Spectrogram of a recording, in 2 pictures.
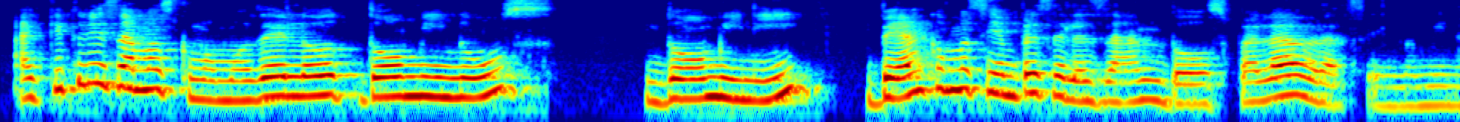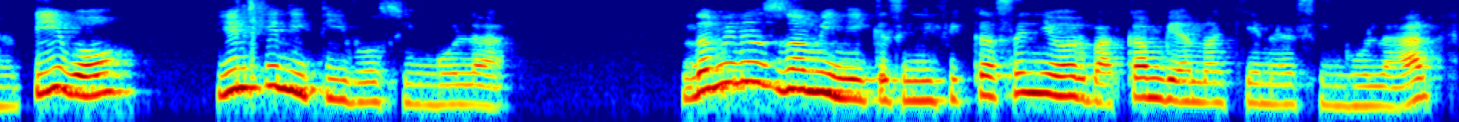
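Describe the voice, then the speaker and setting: Soft-toned woman teaching a patient lecture. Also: fairly high pitch, animated, normal speed. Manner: patient, explains step by step with examples. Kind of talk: recorded online class lecture.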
